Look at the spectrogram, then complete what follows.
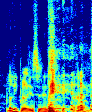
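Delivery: slow, put-on Welsh accent. Talking about travel, repeating a phrase in a put-on Welsh accent. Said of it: "I just did that in a Welsh accent".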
